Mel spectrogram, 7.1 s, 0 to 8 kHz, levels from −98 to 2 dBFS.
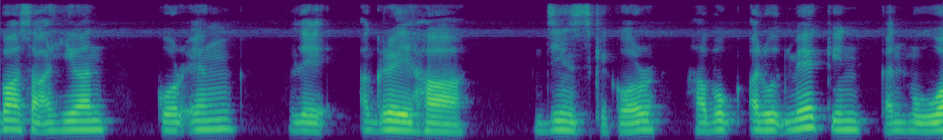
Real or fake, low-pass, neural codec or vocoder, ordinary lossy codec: real; 7.2 kHz; none; none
